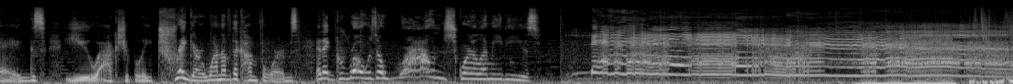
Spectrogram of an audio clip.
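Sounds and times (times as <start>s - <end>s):
speech: 0.1s - 6.8s
man screaming: 5.8s - 10.1s.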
